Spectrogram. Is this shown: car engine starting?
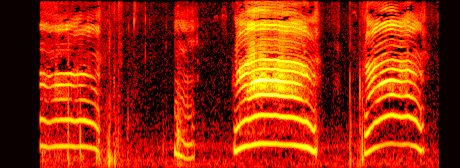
no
